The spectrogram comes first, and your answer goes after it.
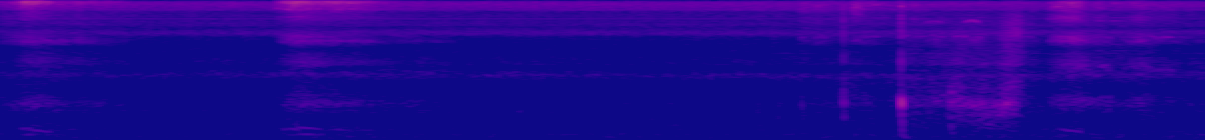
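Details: Teacup Yorkshire Terrier puppy Ralphie taking a morning nap in a lap, dreaming, snoring, snorting and twitching; soft, breathy snores come in widely spaced puffs, with one brief sharp snort-like click near the end in a quiet room.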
